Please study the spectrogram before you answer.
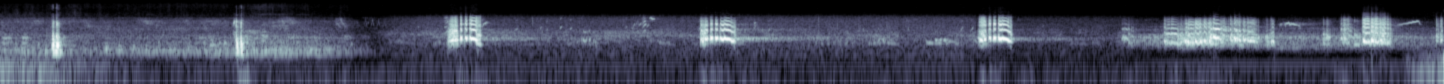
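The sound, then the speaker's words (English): Cranes calling: several loud, separate honking, trumpeting calls spaced a few seconds apart, then a denser burst of overlapping calls near the end, all over a steady background hiss. “we heard cranes right at the beginning of that piece. They seem to have a whole range of sounds. Here's some more of them.”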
